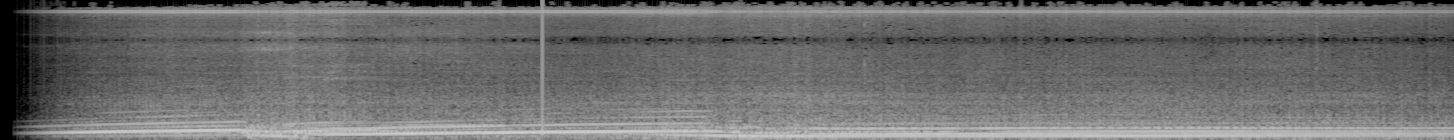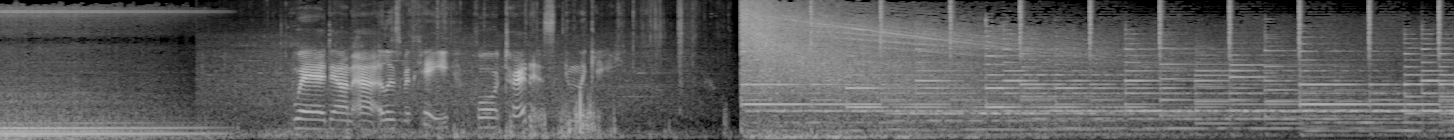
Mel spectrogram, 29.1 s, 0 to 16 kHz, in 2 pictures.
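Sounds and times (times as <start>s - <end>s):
car engine accelerating: 0.2s - 17.1s, 22.0s - 27.8s.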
